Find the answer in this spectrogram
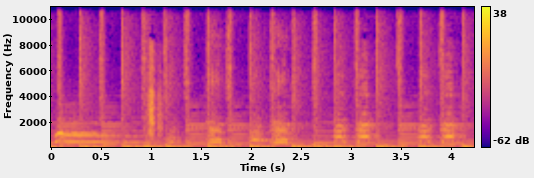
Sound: dogs howling

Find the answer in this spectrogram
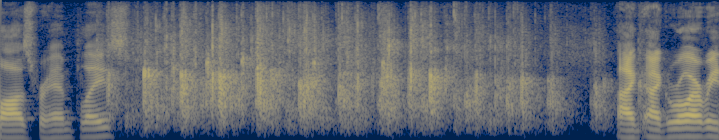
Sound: applause

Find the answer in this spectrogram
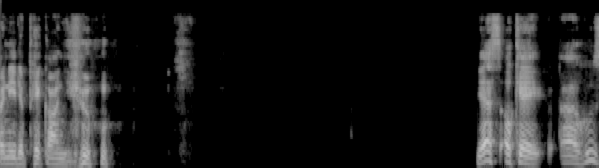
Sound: laughter

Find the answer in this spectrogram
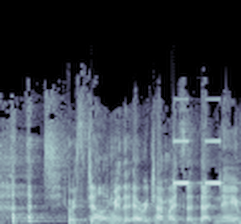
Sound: timer beeps

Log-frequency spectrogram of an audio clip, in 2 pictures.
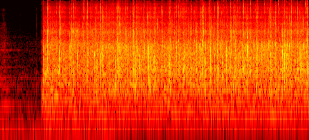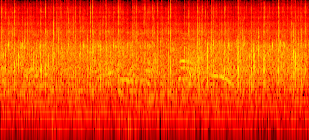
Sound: people Clapping

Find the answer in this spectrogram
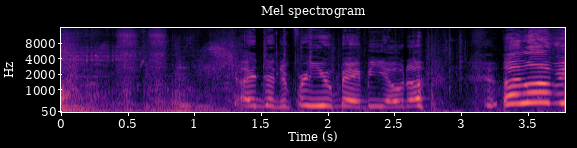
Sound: sniffs

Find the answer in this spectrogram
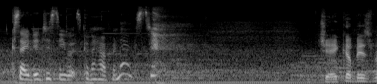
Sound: laughs

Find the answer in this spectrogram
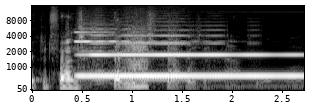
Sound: timer dings

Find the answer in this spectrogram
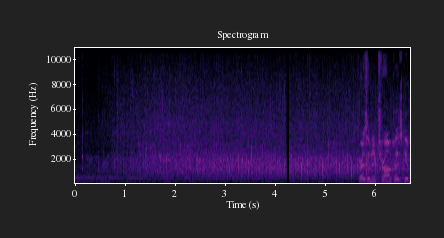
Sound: applause

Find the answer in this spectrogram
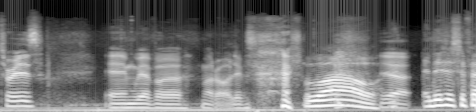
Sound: laughs

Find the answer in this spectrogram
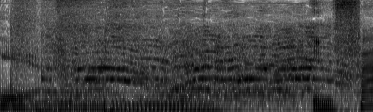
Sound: crowd yelling

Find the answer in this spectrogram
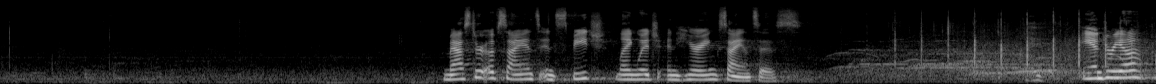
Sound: cheering

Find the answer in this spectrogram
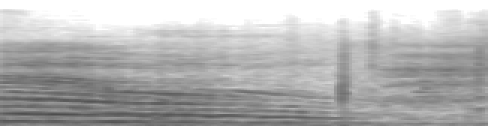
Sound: audience booing

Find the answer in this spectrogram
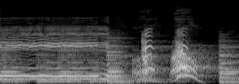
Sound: barking

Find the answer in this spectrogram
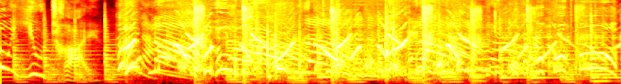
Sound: all laugh

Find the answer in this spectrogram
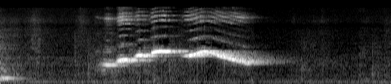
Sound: whistling

